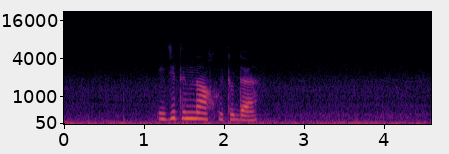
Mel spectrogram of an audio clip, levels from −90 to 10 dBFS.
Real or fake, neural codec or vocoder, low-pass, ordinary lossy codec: real; none; 7.2 kHz; Opus, 16 kbps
